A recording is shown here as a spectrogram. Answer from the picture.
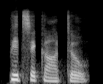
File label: "pizzicato", Indian; Dictionary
